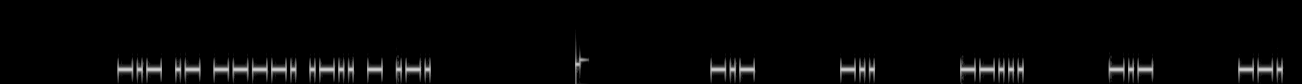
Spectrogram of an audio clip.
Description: Morse code, heard as a keyed tone, about 25 wpm, spaced as for 14 wpm, 700 Hz. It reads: KA9LTR KD7KG
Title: USA Call Signs - 6 Characters - 6x Character Spacing - 25wpm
